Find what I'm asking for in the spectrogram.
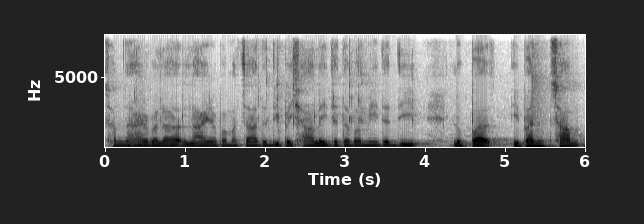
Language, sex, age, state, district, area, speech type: Manipuri, male, 18-30, Manipur, Thoubal, rural, spontaneous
